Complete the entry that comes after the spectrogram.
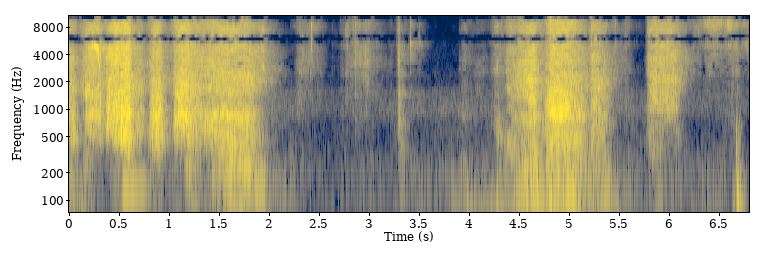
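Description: A hand with red nails holds a large, solid, dry block of green floral foam with layered cut edges while a metal utility knife blade scrapes and slices into its top edge. Long, rough, bright rasping strokes alternate with shorter, quieter scratches and brief pauses between them.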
